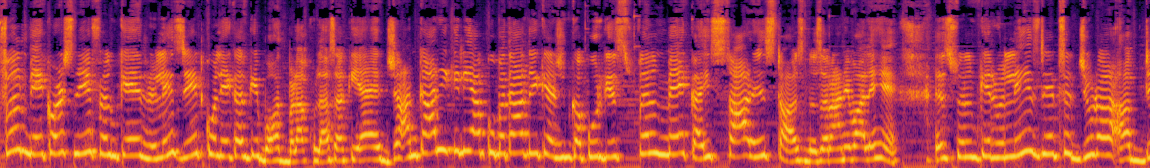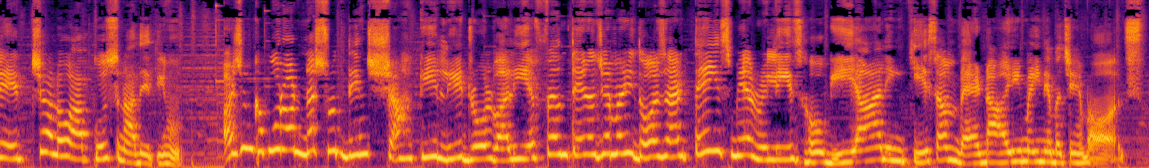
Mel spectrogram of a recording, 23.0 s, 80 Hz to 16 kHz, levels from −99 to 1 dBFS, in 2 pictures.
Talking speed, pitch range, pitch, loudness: 180 wpm, 260-385 Hz, 320 Hz, -11 LUFS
